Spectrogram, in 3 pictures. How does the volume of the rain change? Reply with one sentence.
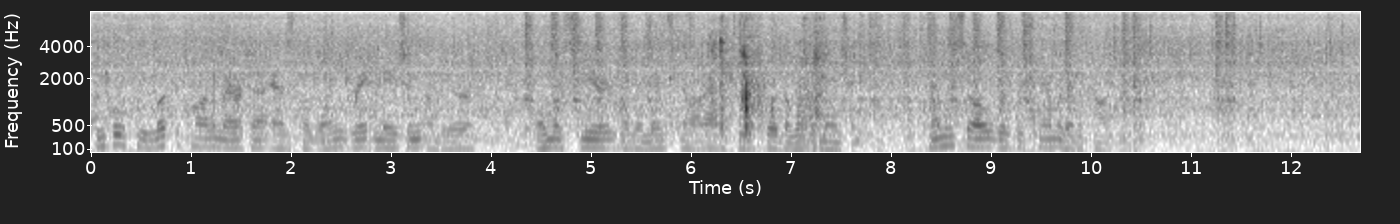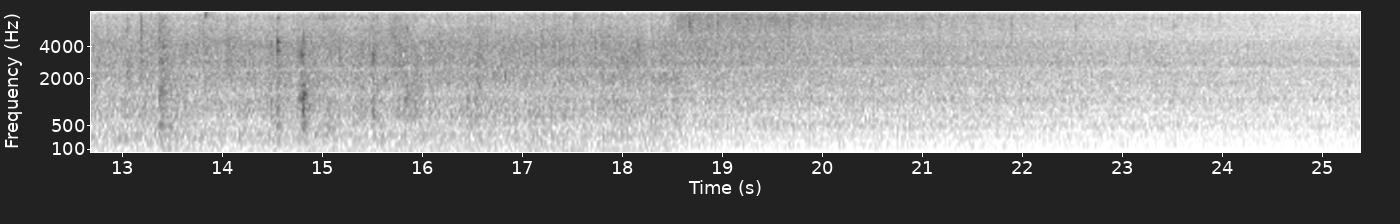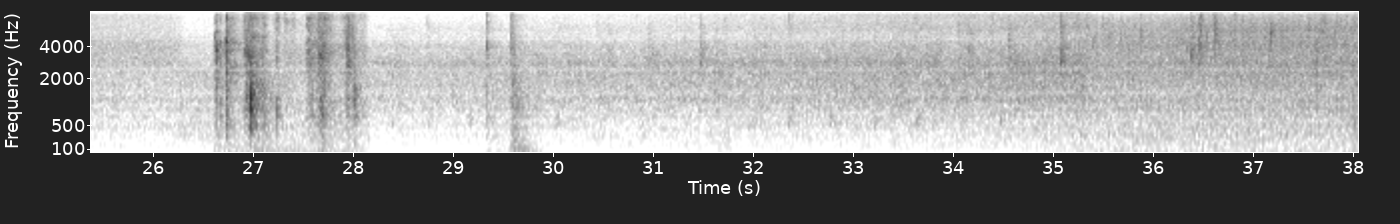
The volume of the rain goes down, then up.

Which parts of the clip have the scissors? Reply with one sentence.
The scissors can be heard from 6.2 to 7.5 s, from 14.4 to 16.6 s and from 26.6 to 28.1 s.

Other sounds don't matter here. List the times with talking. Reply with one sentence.
The talking can be heard from 0.0 to 10.4 s.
